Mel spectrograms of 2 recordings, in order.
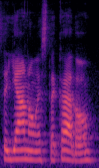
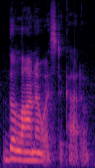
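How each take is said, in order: First: It is said with a Spanish pronunciation. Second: It is said with a Texan pronunciation.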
